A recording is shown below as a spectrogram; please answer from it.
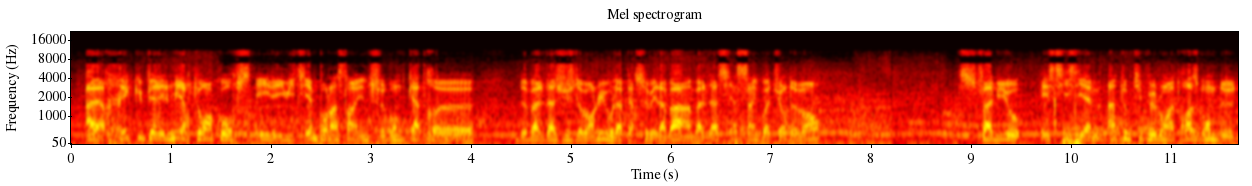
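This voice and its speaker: Male race commentator, slightly high pitch, running motorsport play-by-play with standings recaps, car noise clearly behind. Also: brisk. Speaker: motorsport commentator for an online sim racing league. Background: racing car sounds.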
